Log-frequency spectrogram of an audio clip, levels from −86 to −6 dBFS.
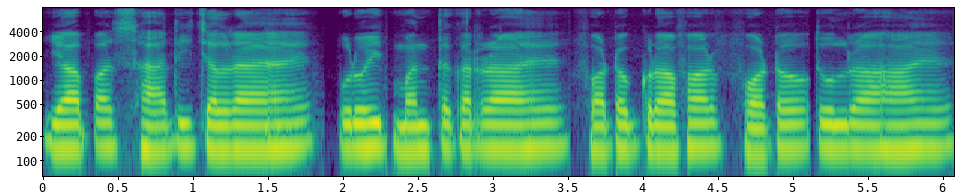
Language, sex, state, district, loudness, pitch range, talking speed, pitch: Hindi, male, Uttar Pradesh, Hamirpur, -18 LUFS, 140-145 Hz, 160 wpm, 140 Hz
